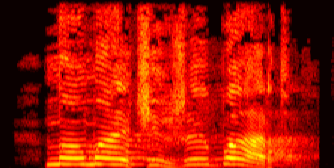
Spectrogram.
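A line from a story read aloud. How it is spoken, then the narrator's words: Indignant shriek. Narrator (Russian): с возмущением взвизгнула леди Элифлор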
